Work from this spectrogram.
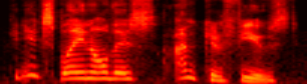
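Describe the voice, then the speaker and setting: A curious American teenage boy from a video game. His pitch moves around a lot in a dry studio sound. He speaks casually, as a slightly bewildered sidekick full of questions. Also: huge pitch swings, normal speed, darkish tone, no room sound, heavily acted. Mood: puzzled. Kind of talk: scripted video game dialogue.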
